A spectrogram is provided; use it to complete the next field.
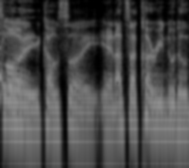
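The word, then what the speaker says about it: khao soi: Khao Kosoy. soy, khao soy.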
